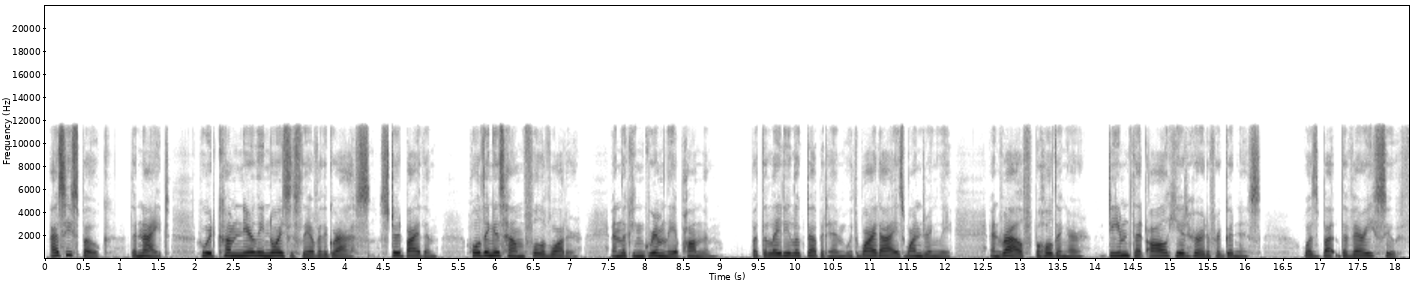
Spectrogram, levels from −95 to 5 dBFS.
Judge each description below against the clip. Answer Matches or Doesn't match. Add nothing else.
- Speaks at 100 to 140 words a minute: Doesn't match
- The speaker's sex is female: Matches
